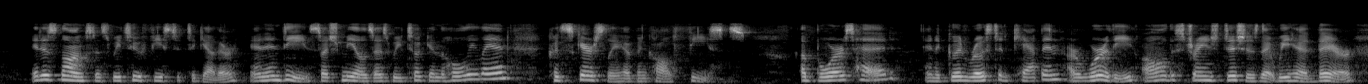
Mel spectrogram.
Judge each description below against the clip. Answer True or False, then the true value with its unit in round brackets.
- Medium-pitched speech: True (180 Hz)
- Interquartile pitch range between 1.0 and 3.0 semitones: False (3.5 semitones)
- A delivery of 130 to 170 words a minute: False (190 wpm)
